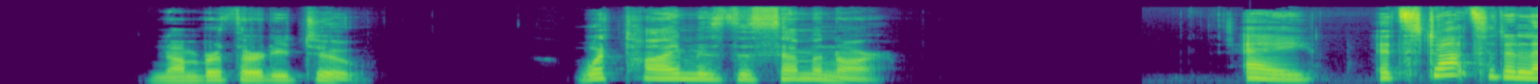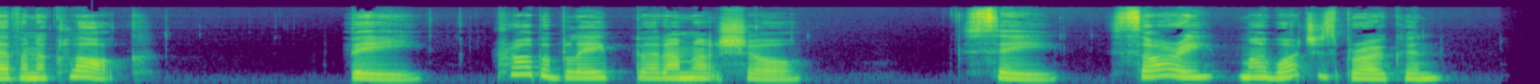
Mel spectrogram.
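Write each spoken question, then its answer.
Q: What time is the seminar?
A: A: It starts at 11 o'clock.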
